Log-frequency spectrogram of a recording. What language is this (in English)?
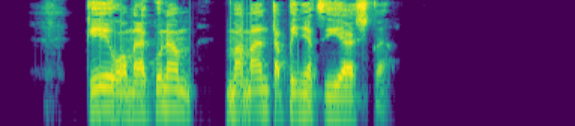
Corongo Ancash Quechua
